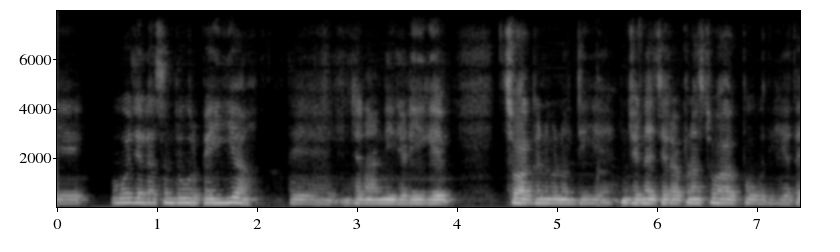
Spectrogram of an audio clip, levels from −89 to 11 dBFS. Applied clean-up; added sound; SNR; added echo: neural separator model SepFormer DNS4.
